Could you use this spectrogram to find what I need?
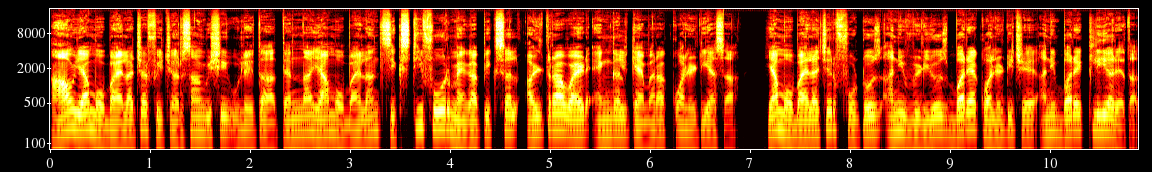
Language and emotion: Goan Konkani, neutral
